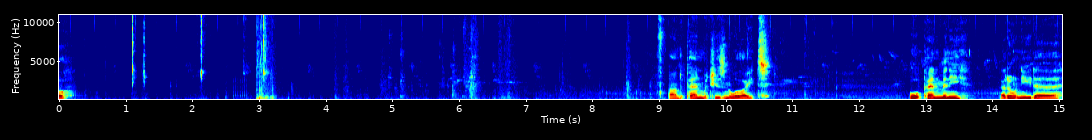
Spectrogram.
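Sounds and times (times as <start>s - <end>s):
soft clicks: 1.1s - 3.2s.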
